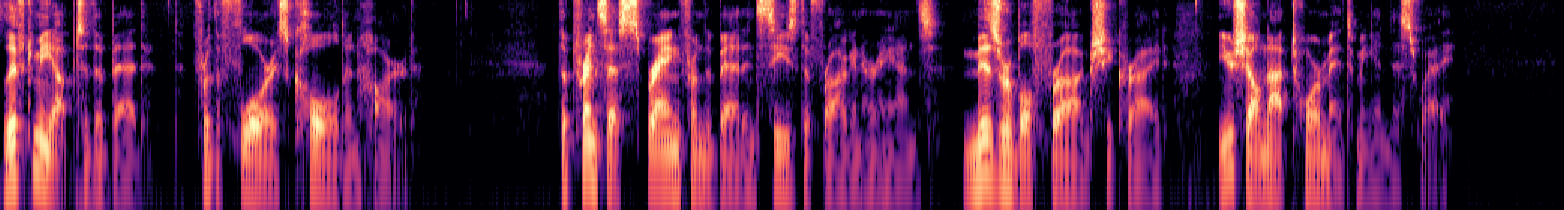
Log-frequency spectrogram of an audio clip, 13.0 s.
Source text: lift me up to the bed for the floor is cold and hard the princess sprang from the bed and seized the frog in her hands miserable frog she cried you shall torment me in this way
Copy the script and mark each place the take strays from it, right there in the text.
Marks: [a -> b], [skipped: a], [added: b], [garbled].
lift me up to the bed for the floor is cold and hard the princess sprang from the bed and seized the frog in her hands miserable frog she cried you shall [added: not] torment me in this way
